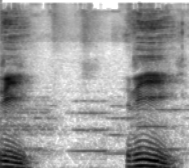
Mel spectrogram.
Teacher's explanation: ऋ बोलने पर क्या आ रहा है? मूर्धा आ रहा है।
